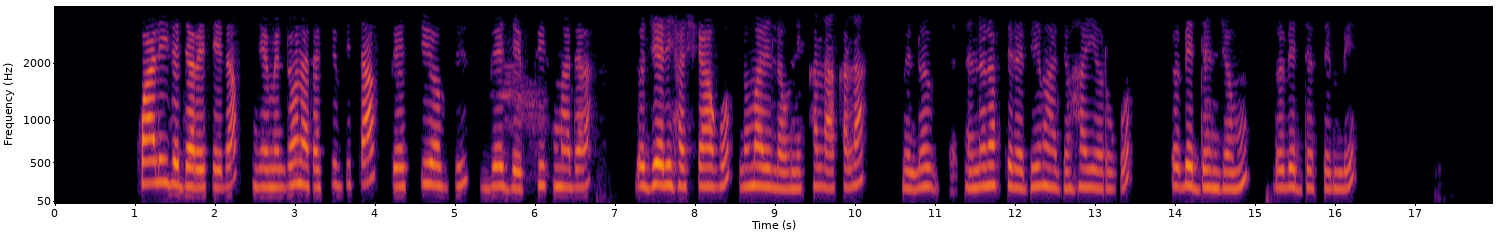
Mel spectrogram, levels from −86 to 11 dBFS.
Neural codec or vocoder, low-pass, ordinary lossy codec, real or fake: none; 3.6 kHz; MP3, 32 kbps; real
